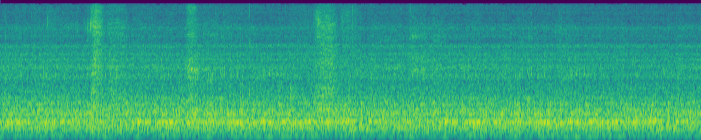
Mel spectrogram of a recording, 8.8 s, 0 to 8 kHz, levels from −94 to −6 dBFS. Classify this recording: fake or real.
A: real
